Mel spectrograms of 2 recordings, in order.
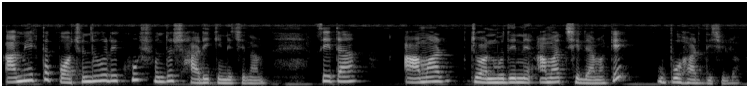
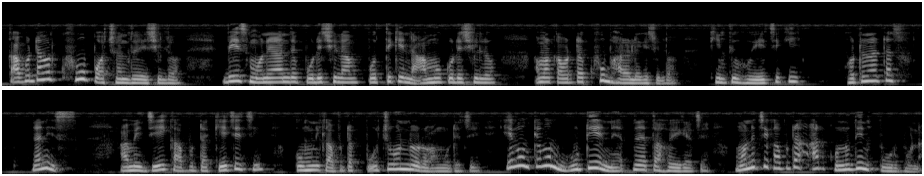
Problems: none marked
